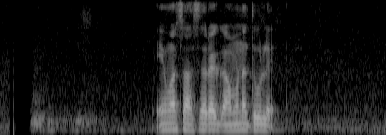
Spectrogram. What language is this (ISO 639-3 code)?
sin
